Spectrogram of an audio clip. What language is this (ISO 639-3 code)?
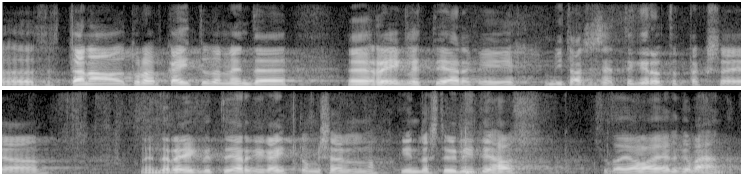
est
